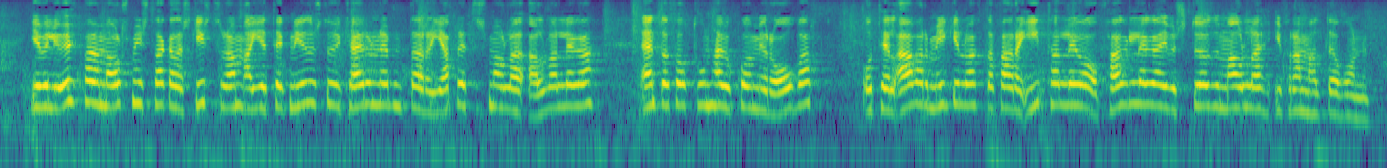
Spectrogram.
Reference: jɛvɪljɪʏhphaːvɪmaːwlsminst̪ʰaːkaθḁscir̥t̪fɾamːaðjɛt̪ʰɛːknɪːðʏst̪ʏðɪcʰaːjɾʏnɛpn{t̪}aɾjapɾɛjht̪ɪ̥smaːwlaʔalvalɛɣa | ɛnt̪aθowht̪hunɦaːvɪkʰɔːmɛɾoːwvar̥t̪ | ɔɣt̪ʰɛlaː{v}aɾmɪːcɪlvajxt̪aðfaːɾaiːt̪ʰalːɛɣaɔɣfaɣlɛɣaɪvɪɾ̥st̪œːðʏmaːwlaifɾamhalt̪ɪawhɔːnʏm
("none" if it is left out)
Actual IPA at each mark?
t̪, v

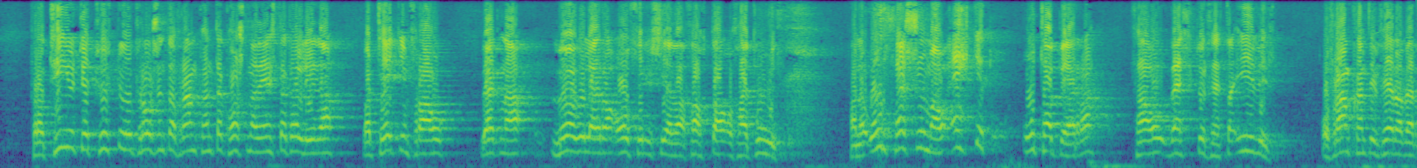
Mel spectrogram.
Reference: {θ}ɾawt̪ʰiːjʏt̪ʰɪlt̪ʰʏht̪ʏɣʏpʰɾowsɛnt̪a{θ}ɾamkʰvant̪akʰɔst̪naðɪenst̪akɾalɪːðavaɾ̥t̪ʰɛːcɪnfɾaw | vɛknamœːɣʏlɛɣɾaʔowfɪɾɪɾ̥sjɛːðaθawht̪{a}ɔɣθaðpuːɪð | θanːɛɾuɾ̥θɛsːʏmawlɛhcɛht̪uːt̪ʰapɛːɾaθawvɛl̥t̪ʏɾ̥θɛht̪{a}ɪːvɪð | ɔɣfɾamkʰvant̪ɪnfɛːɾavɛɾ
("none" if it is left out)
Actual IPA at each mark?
f, f, a, a

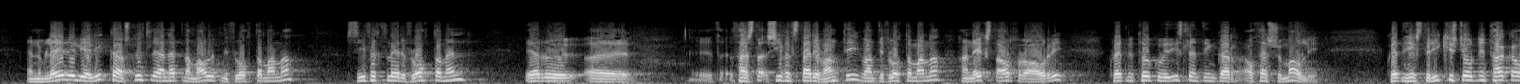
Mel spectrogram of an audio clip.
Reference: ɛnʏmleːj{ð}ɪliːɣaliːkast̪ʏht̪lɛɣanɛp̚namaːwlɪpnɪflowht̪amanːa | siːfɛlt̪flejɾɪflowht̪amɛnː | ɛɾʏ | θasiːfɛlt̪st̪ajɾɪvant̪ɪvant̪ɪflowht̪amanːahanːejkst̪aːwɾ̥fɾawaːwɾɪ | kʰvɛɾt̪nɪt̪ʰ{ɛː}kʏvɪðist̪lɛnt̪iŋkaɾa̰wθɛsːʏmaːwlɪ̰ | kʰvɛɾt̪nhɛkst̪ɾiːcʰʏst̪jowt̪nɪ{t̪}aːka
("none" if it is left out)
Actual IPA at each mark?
ð, œː, t̪ʰ

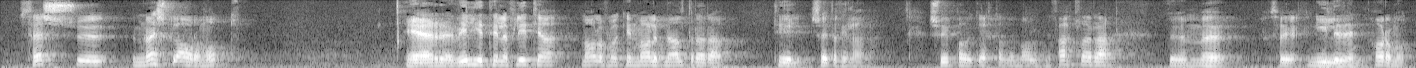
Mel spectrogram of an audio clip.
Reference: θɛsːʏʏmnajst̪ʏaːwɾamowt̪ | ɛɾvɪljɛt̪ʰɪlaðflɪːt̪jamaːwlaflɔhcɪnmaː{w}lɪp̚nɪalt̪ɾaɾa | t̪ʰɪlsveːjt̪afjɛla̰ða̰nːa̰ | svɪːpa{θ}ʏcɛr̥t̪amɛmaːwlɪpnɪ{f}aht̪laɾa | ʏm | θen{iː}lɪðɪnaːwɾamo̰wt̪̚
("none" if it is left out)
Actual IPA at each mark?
w, ð, f, iː

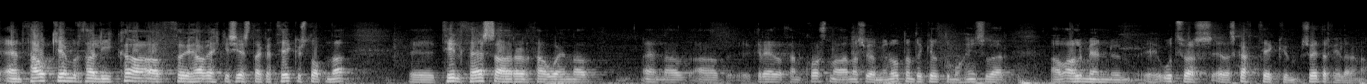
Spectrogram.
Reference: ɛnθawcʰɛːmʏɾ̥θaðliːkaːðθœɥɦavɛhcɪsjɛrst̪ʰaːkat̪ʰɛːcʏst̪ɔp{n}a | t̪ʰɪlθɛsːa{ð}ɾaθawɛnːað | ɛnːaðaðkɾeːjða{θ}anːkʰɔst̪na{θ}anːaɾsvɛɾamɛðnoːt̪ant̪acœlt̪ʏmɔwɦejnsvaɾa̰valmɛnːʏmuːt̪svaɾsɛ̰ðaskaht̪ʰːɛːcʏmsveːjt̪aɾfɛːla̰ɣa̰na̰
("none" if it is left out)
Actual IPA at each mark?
n, ð, θ, ð

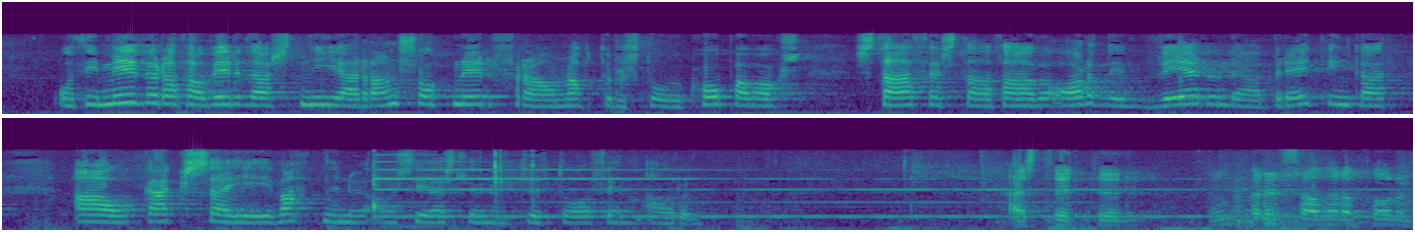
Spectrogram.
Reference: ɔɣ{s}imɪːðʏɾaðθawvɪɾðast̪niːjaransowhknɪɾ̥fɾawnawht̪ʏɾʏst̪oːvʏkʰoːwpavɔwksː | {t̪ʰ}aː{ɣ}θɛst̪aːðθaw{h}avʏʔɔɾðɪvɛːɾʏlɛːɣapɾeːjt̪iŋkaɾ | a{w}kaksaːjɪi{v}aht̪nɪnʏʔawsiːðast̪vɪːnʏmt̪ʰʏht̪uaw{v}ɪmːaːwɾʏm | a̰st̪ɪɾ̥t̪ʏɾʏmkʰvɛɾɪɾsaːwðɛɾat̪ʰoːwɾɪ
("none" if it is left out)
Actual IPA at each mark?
θ, t̪, ð, h, w, v, f

